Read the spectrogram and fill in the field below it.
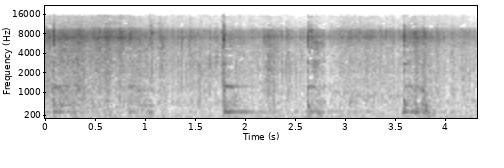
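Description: Chow mein sizzles in a hot pan with a constant close crackling hiss, broken by a few sharp scrapes and clinks as it is stirred.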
